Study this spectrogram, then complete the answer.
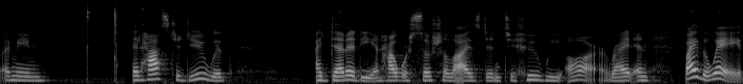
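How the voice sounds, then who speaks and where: A woman guest in an interview, talking in a reflective, emphatic way and often asking rhetorical questions. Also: on the low side. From Ethiopia. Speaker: guest, media company CEO. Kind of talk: interview discussion.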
